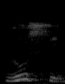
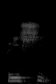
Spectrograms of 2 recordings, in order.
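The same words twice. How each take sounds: First: ऋषि said the Odia way as "rushi", a little slower; Odia pronunciation. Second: ऋषि said the Hindi way as "rishi"; Hindi pronunciation. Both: Shown as a demonstration. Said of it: "तो ऋषि को हम लोग उड़िया में क्या बोलेंगे".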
